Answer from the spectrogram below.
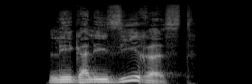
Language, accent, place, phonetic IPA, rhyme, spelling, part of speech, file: German, Germany, Berlin, [leɡaliˈziːʁəst], -iːʁəst, legalisierest, verb, De-legalisierest.ogg
- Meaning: second-person singular subjunctive I of legalisieren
